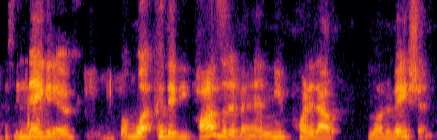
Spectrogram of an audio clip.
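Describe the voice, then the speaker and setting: A woman's voice: mid-range voice, brisk, fairly bright tone, husky, poor audio. A woman coach trainer leading a live coaching demonstration, curious and probing, with an upbeat way of asking questions.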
